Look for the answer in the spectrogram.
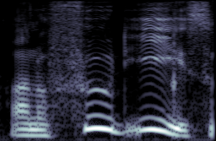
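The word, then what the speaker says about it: foodie: で、フードは食べ物なんですけれども、フーディー、その最後の IE、 E と発音するんですけれども、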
